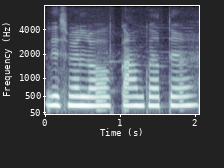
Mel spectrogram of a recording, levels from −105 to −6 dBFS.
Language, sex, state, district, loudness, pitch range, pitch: Hindi, female, Uttar Pradesh, Varanasi, -12 LUFS, 245-250 Hz, 245 Hz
